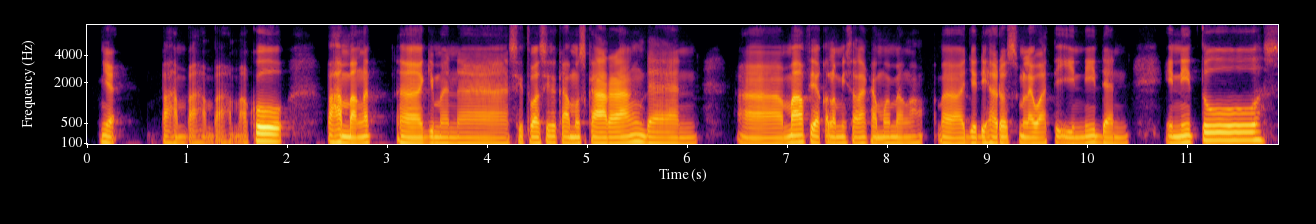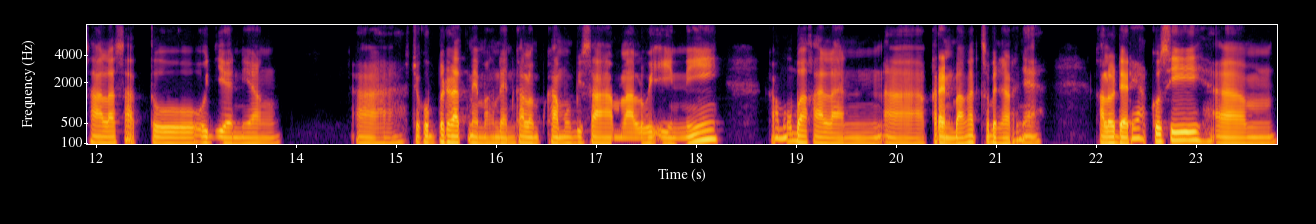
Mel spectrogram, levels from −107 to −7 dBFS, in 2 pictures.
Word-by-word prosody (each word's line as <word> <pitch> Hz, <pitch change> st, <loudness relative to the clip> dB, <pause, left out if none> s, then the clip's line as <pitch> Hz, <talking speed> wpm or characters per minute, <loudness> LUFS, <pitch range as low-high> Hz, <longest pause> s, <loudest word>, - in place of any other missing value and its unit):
Ya. 110 Hz, -3 st, 0 dB, 0.4 s
Paham 105 Hz, -1 st, -5 dB
paham 110 Hz, +1 st, -7 dB
paham. 115 Hz, +1 st, -10 dB
Aku 130 Hz, +3 st, +8 dB, 0.4 s
paham 115 Hz, -1 st, +3 dB
banget, 105 Hz, +2 st, +3 dB, 0.2 s
eee, 105 Hz, -2 st, +4 dB
gimana 100 Hz, -1 st, -2 dB, 0.4 s
situasi 105 Hz, +2 st, -1 dB
kamu 105 Hz, -1 st, +1 dB
sekarang, 105 Hz, +4 st, +4 dB
dan, 100 Hz, -1 st, -3 dB, 0.4 s
eee, 95 Hz, -1 st, 0 dB
maaf 120 Hz, +1 st, +6 dB
ya 115 Hz, -, +4 dB
kalau 105 Hz, -, -1 dB
misalnya 105 Hz, 0 st, -2 dB
kamu 105 Hz, 0 st, -2 dB
memang 105 Hz, +2 st, -4 dB, 0.2 s
me 95 Hz, -2 st, +1 dB
jadi 105 Hz, +1 st, 0 dB
harus 105 Hz, 0 st, 0 dB
melewati 100 Hz, 0 st, 0 dB
ini. 110 Hz, +3 st, -1 dB
Dan 100 Hz, -2 st, -3 dB, 0.4 s
ini 110 Hz, +1 st, +2 dB
tuh 150 Hz, +2 st, +5 dB
salah 105 Hz, -1 st, -1 dB
satu 100 Hz, -2 st, -2 dB
ujian 105 Hz, -2 st, -2 dB
yang, 100 Hz, 0 st, -6 dB, 0.8 s
eee, 100 Hz, +2 st, -6 dB
cukup 115 Hz, -2 st, -2 dB
berat 115 Hz, -3 st, +3 dB
memang 100 Hz, -1 st, -4 dB
dan 100 Hz, -1 st, -3 dB
kalom 105 Hz, -1 st, -1 dB
kamu 105 Hz, 0 st, -3 dB
bisa 105 Hz, -1 st, -1 dB
melalui 100 Hz, 0 st, -2 dB, 0.2 s
ini, 135 Hz, -, +1 dB, 0.5 s
kamu 190 Hz, -6 st, -3 dB
bakalan, 95 Hz, -4 st, -2 dB
eee, 95 Hz, -3 st, -4 dB
keren 105 Hz, -3 st, +2 dB
banget 100 Hz, +4 st, 0 dB
sebenarnya. 110 Hz, +2 st, -3 dB, 0.5 s
Kalo 105 Hz, -1 st, +3 dB
dari 185 Hz, -, +3 dB
aku 135 Hz, -7 st, 0 dB
sih, 150 Hz, +2 st, +4 dB
hmm, 100 Hz, -2 st, -2 dB
105 Hz, 135 wpm, -23 LUFS, 100-110 Hz, 0.8 s, Aku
